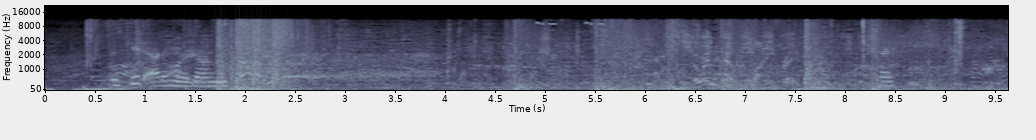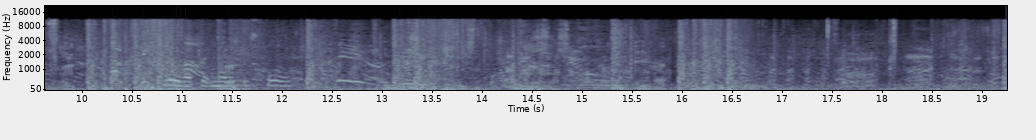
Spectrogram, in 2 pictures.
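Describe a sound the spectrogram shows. Monsters snarl and groan nearby.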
